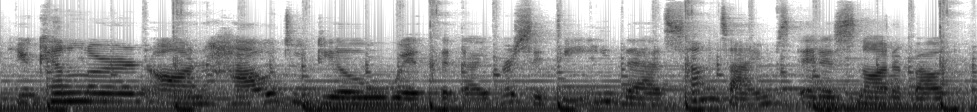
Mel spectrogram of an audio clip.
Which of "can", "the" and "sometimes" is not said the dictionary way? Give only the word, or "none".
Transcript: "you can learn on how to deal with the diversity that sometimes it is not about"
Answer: none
